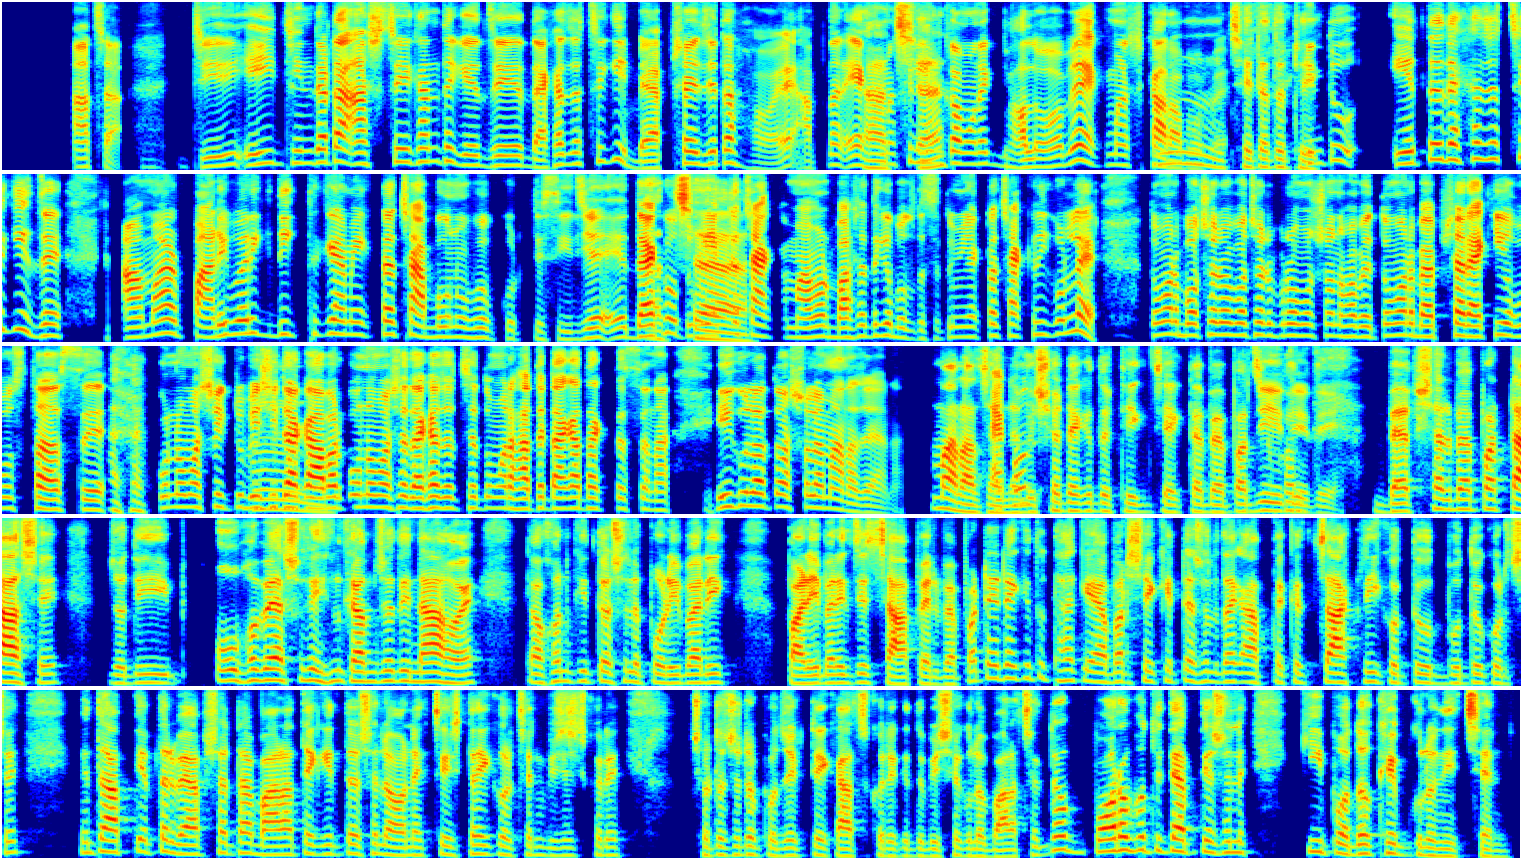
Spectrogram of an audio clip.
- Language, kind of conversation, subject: Bengali, podcast, আপনি কীভাবে ছোট ছোট ধাপে একটি বড় ধারণা গড়ে তোলেন?
- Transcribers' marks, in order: chuckle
